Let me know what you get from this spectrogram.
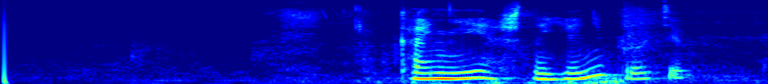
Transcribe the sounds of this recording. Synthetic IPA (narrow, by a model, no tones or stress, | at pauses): kɐnʲeʂnəjɔnʲɪpɾotʲɪf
